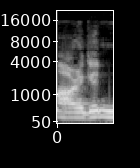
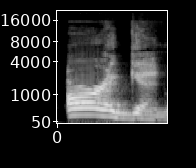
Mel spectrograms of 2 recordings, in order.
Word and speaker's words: Oregon: I am from Oregon. New Orans sometimes say Oregon, which sounds very loot to me, and I wish that's how we pronounced it, but it's Oregon, not Oregon."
